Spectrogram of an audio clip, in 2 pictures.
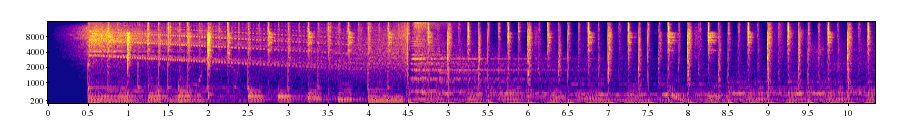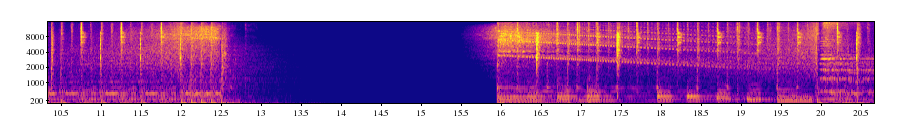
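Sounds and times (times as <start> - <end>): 
fashion logo music: 0.5 - 13.7, 16.0 - 20.6.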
